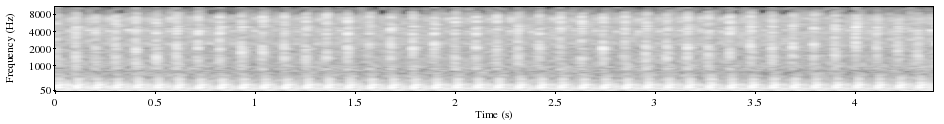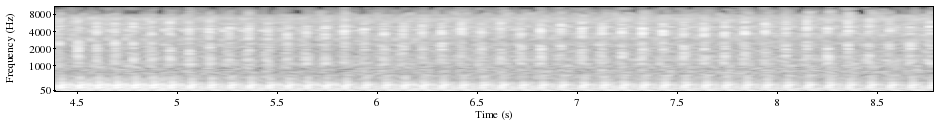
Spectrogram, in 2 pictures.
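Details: Yamaha XS650 twin running an old Hitachi TCI ignition: uneven, stumbling idle with occasional skipped pulses; misfiring, cause not confirmed.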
